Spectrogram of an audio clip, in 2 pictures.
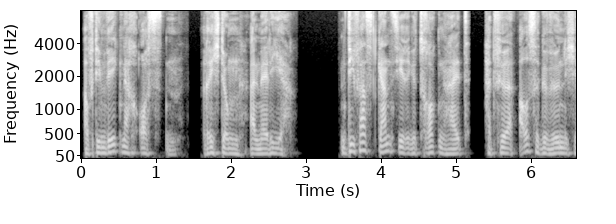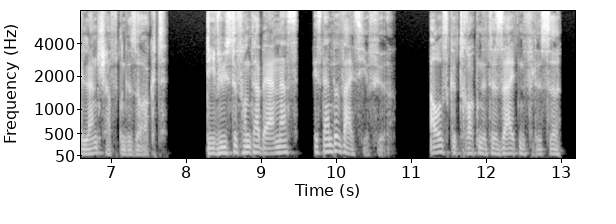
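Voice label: documentation, deutsch männer; sprecher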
